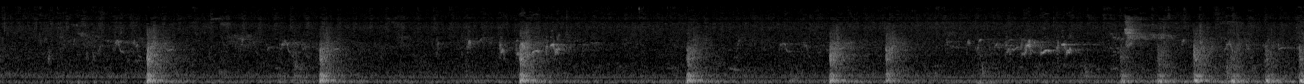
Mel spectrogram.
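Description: Birds calling: a short sharp call repeated every second and a half to two seconds, with faint chirping between, the calls coming faster near the end.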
